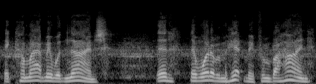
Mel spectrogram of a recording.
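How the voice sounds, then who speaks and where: Male actor as distraught young farm lad, highish voice, rustic and halting; radio western with faint hiss. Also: lightly acted. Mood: hurt, despairing. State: dazed, distraught. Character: anguished, heartbroken young frontier farm lad. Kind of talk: 1950s radio western acting. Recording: old radio broadcast, faint noise.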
